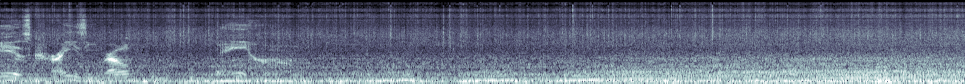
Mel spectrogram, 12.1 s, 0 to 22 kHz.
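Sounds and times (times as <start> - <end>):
car engine accelerating: 3.3 - 12.0.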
